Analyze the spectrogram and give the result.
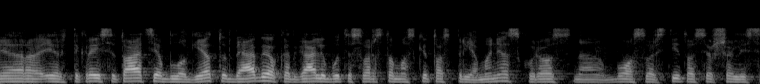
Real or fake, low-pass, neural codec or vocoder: real; 5.4 kHz; none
